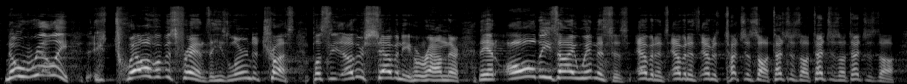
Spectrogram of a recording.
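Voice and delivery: very high, loud, fast breathless news; excited disciples. Acted. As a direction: blurt it out, bursting to tell. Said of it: "they're like".

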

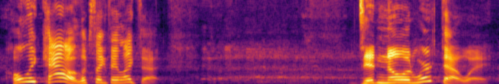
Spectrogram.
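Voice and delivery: high, loud, amazed exclamation; mock astonishment. Pastor jokingly voices God surprised by Adam and Eve, loud amazement. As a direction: play a startled onlooker caught off guard.

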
